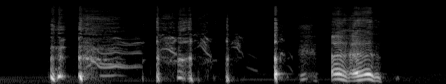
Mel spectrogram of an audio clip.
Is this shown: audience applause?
no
